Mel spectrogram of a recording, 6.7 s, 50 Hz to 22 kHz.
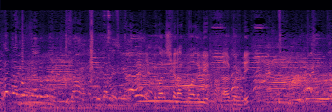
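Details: Sahiwal bull calves at a busy cattle market in Chattogram, Bangladesh, on 13 December 2024, while a farmer buys. A drawn-out low moo rises midway through, nearly buried under constant crowd chatter and a man talking loudly.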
